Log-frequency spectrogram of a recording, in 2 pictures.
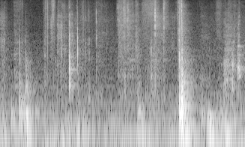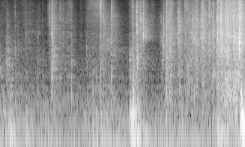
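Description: Trading cards being slid off a stack and set down on a table, with scattered light taps and a sharper tap about two seconds in, then foil pack wrappers crinkling loudly near the end.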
